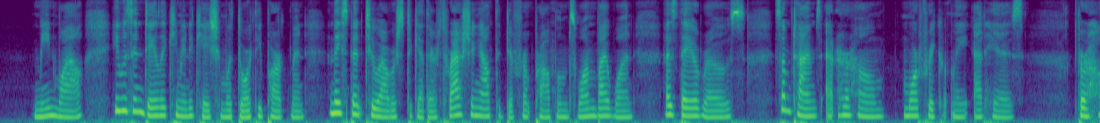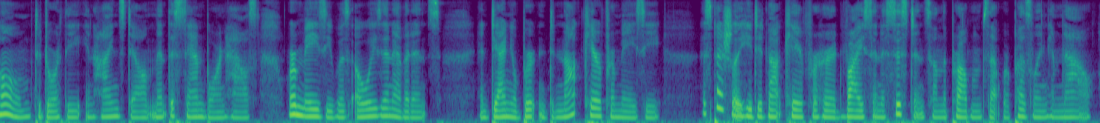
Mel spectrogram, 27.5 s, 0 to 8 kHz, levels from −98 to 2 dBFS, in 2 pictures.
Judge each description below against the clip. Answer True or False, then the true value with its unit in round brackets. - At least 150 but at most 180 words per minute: True (165 wpm)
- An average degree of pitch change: True (3.1 semitones)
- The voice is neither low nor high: True (165 Hz)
